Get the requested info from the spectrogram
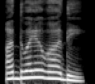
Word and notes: ಅದ್ವಯವಾದಿ: advayavādi

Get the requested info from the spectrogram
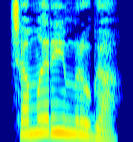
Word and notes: ಚಮರಿಮೃಗ: Kannada

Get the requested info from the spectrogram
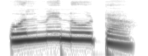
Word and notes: ಒಲ್ಮೆನೋಟ: Kannada

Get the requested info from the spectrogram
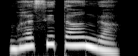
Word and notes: ಭಸಿತಾಂಗ: kannada

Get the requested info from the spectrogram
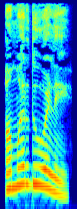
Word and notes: ಅಮರ್ದುವಳ್ಳಿ: amarduvaḷḷi

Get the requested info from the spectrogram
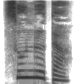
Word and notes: ಸೂನೃತ: kannada

